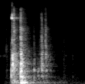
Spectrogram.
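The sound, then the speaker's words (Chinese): A door being opened after a wait: a brief burst of several clunks and rattles, loud at first and trailing off within about a second. “你刚刚在干什么呢？怎么这么半天才开门啊？”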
